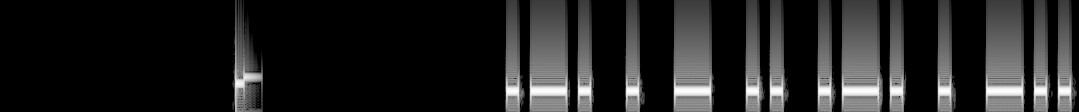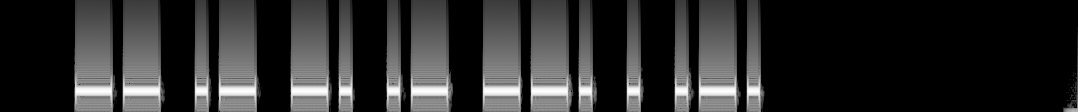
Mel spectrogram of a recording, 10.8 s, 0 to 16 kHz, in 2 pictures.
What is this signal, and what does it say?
Morse code, heard as a keyed tone, about 20 wpm, 700 Hz. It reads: RETIRED MANAGER
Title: Practice QSO - Exchange 3 - More Info - 20wpm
